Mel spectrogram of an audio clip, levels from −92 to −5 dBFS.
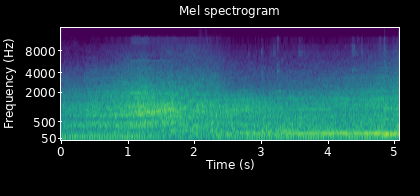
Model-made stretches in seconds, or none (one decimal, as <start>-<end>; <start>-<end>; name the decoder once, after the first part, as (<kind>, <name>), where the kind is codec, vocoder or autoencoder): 2.0-4.3 (vocoder, BigVGAN v2)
